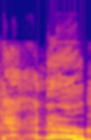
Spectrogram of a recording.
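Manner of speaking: shrill scream pitched very high. Retelling what a beet-red guy screamed: imitating someone screaming. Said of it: "he just screams".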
